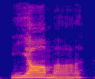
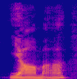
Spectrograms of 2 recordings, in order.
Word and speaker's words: llama: lesson today is a yama uh that's how lama that how we pronounce it is pronounced in the spanish uh language yama um and uh it's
